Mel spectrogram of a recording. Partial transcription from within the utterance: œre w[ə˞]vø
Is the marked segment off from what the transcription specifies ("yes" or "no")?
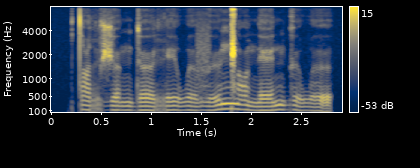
yes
